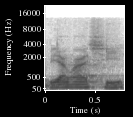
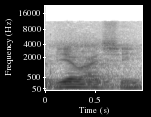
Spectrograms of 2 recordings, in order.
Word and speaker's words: vOICe: The software, the VOIC for Android. You spell it like voice, but the three middle letters, camel case says OIC.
